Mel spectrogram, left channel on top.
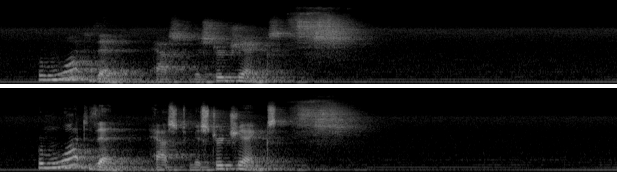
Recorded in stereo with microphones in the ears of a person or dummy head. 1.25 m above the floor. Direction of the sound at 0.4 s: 75° right (ahead or behind).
